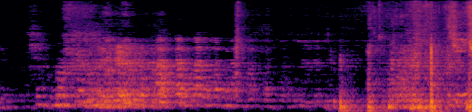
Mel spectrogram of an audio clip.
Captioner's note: crowd laughing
